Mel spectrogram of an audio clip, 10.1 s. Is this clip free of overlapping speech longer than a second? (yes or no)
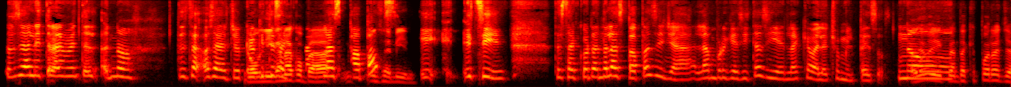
no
